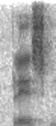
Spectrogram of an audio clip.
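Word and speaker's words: placed: प्लेस्ड होगा, ड होगा यहाँ पे, ट नहीं होगा, प्लेस्ड।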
